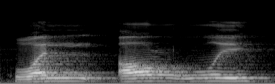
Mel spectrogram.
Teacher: واو کو لام سے ملائیں گے، اس حمزہ کو بھی اس را سے ملائیں گے، را موٹا پڑھا جائے گا، ضاد بھی موٹا پڑھا جائے گا۔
